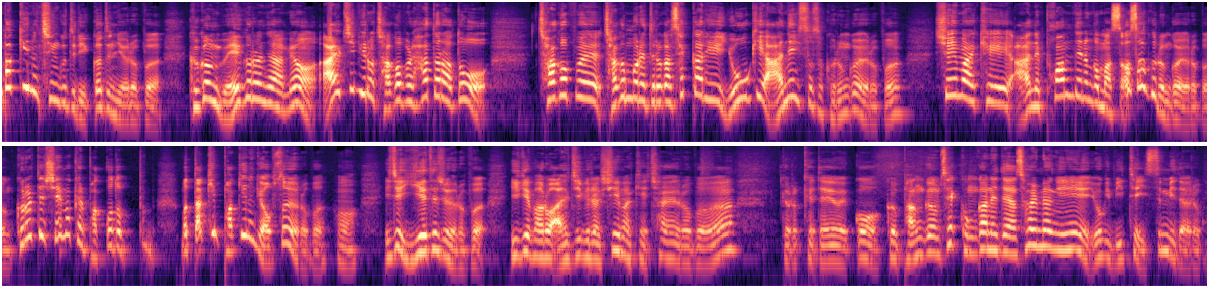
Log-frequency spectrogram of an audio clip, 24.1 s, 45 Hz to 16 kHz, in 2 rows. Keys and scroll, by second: 5.4 F1, 11.4 F1.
